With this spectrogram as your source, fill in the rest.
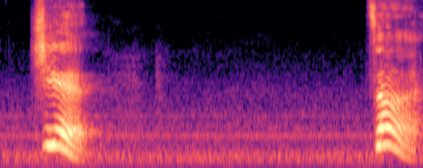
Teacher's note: it's like you're angry it's a fourth tone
